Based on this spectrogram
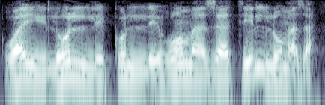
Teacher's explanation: أما نقرأ الآن بطريق الشاطبية والدرة ليس فيها غنة، نقرأ بالإدغام بدون غنة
